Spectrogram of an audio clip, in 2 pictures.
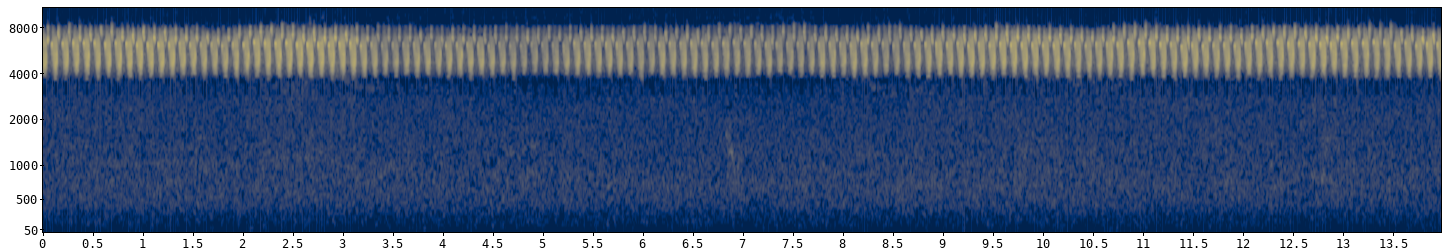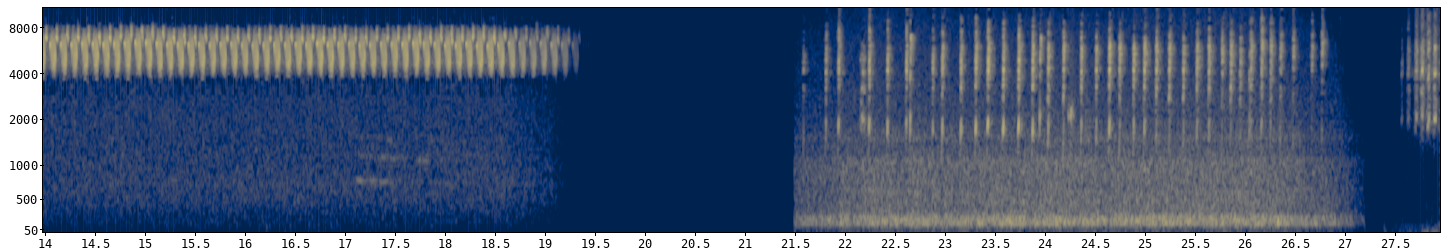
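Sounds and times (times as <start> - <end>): warbler reeling trill: 21.6 - 27.9.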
